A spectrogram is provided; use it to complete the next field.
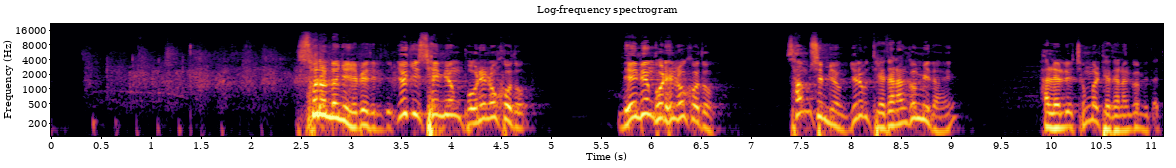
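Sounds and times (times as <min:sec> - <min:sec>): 
applause: 0:00.0 - 0:04.8
speech: 0:02.5 - 0:04.9, 0:05.7 - 0:06.7, 0:07.4 - 0:09.2, 0:09.9 - 0:11.1.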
